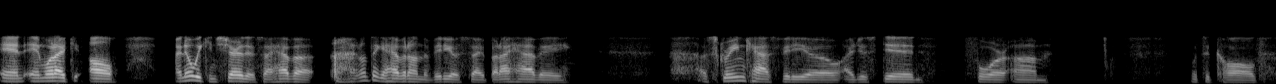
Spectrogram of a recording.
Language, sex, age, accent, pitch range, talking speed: English, male, 30-49, American, 120-140 Hz, 185 wpm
